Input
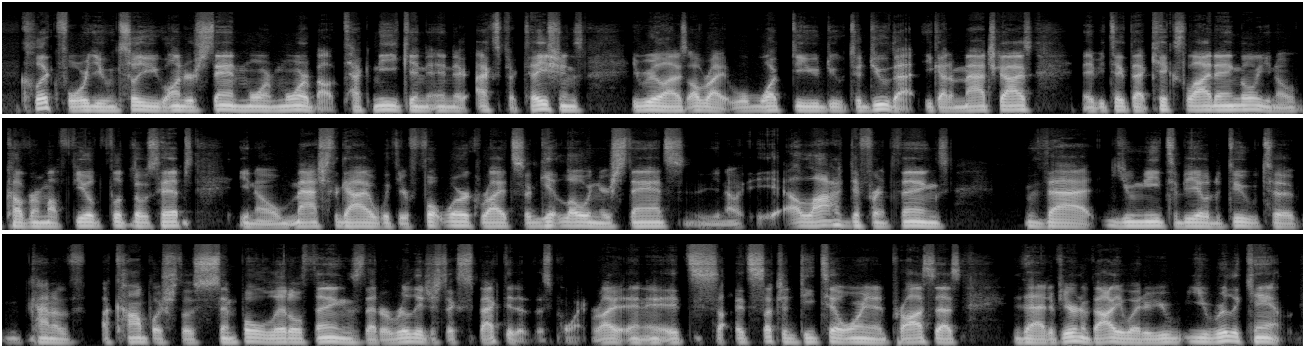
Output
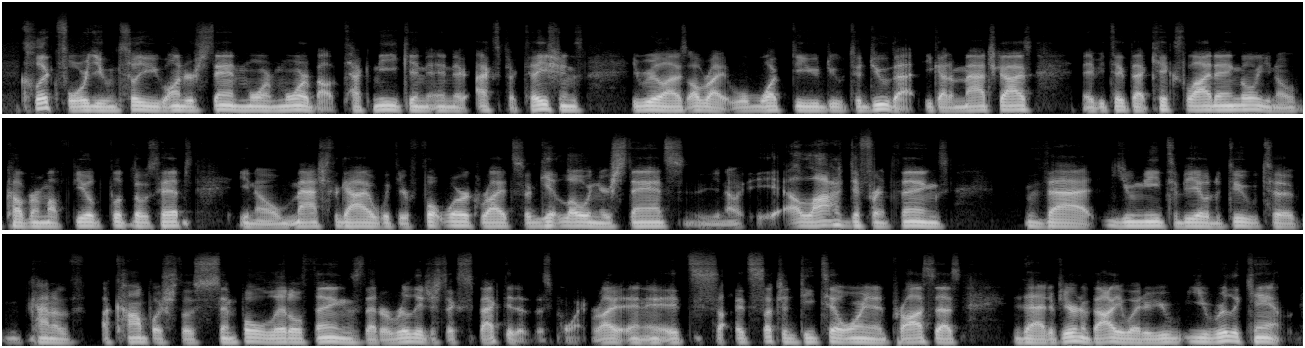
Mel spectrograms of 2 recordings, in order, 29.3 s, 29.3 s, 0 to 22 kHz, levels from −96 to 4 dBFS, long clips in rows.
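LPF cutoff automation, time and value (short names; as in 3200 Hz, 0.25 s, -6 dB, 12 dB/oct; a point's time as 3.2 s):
4100 Hz
from 0.75 s 1900 Hz
from 13.8 s 3200 Hz
from 15.64 s 5500 Hz
from 16.3 s 2500 Hz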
